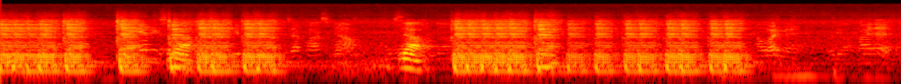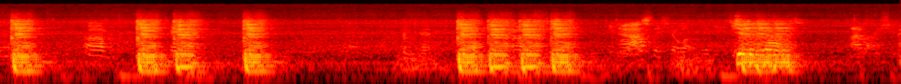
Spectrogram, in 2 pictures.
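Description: Electric guitar through an amplifier, played in short bursts of strummed chords two to three seconds long with pauses between, as loose playing during a soundcheck rather than a song.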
